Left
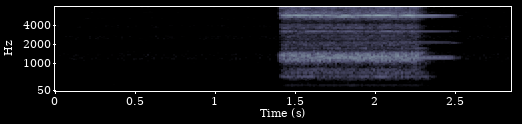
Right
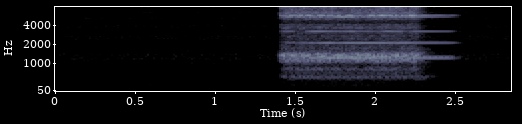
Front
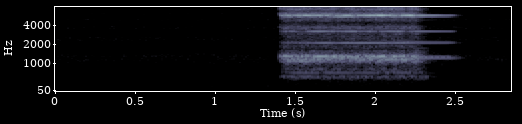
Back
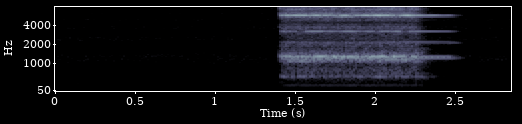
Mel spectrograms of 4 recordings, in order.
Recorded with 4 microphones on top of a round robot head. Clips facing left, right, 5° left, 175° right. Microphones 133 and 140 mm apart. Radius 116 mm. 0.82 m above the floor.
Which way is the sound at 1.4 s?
165° left.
